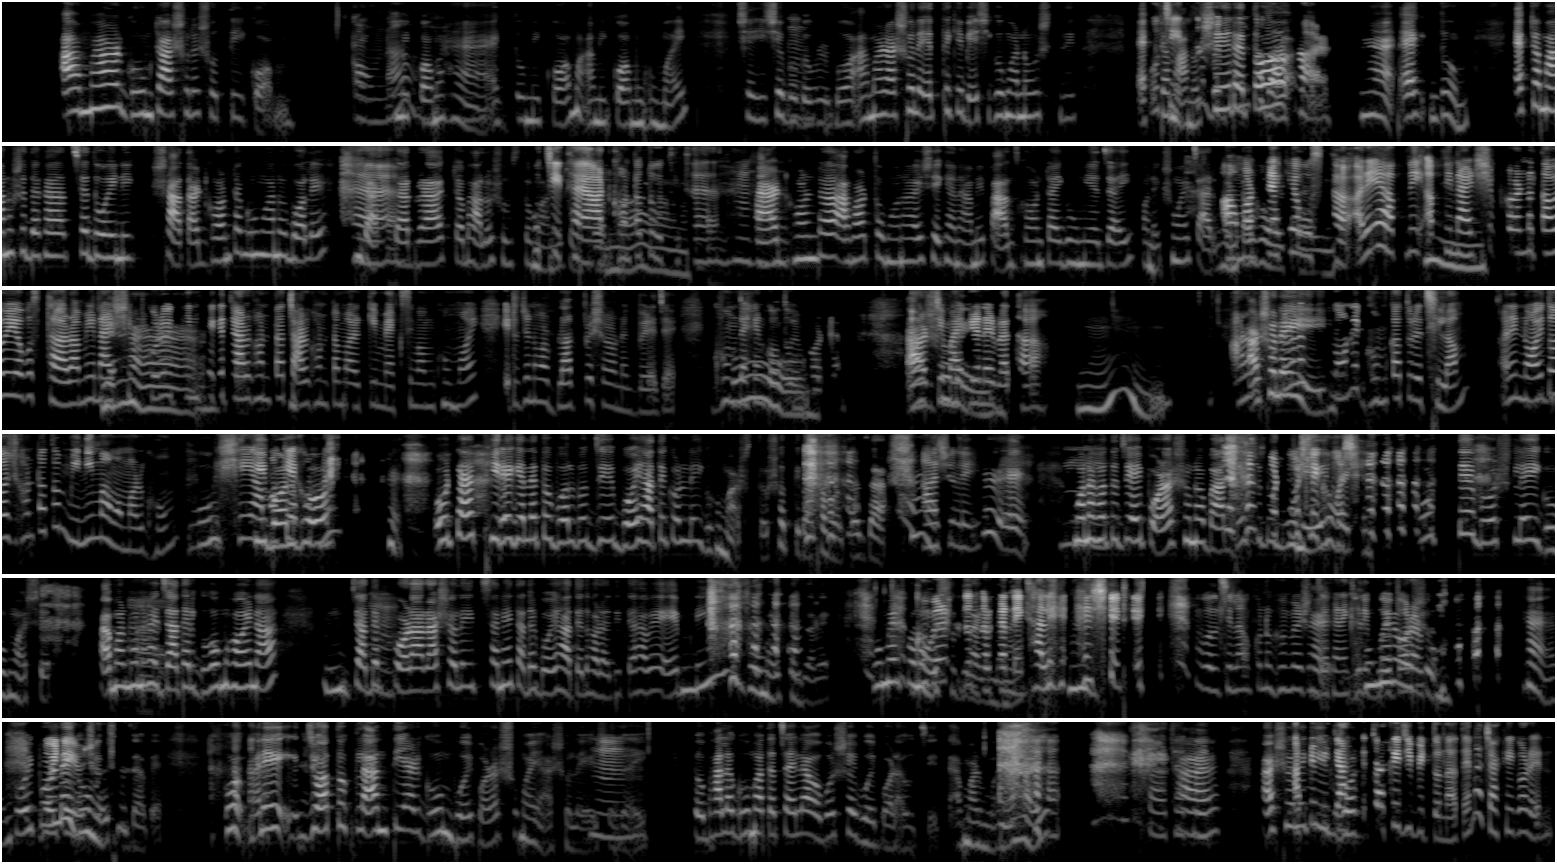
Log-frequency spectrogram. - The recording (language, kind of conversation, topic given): Bengali, unstructured, ছুটির দিনে দেরি করে ঘুমানো আর ভোরে উঠে দিন শুরু করার মধ্যে কোনটি আপনার কাছে বেশি আরামদায়ক মনে হয়?
- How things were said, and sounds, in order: other background noise; unintelligible speech; "ঘুমিয়ে" said as "গুমিয়ে"; in English: "night shift"; in English: "night shift"; in English: "maximum"; in English: "blood pressure"; tsk; in English: "minimum"; chuckle; chuckle; chuckle; chuckle; chuckle; "দরকার" said as "দেকার"; chuckle; lip smack; laughing while speaking: "বই পড়া উচিত আমার মনে হয়"; chuckle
